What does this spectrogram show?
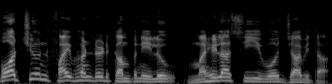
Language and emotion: Telugu, neutral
